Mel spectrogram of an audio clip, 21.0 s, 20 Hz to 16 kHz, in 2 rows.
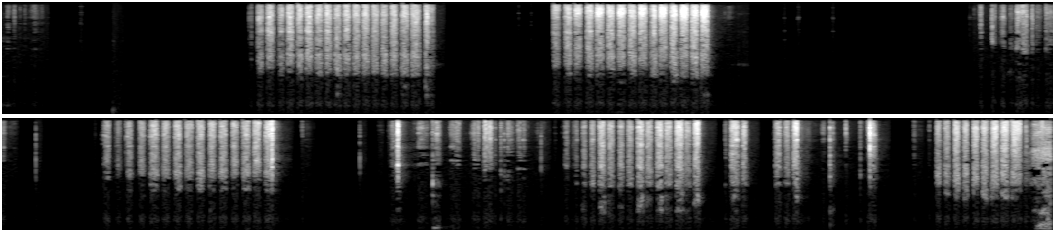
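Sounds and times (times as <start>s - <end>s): nail file rasping: 19.9s - 21.0s.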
